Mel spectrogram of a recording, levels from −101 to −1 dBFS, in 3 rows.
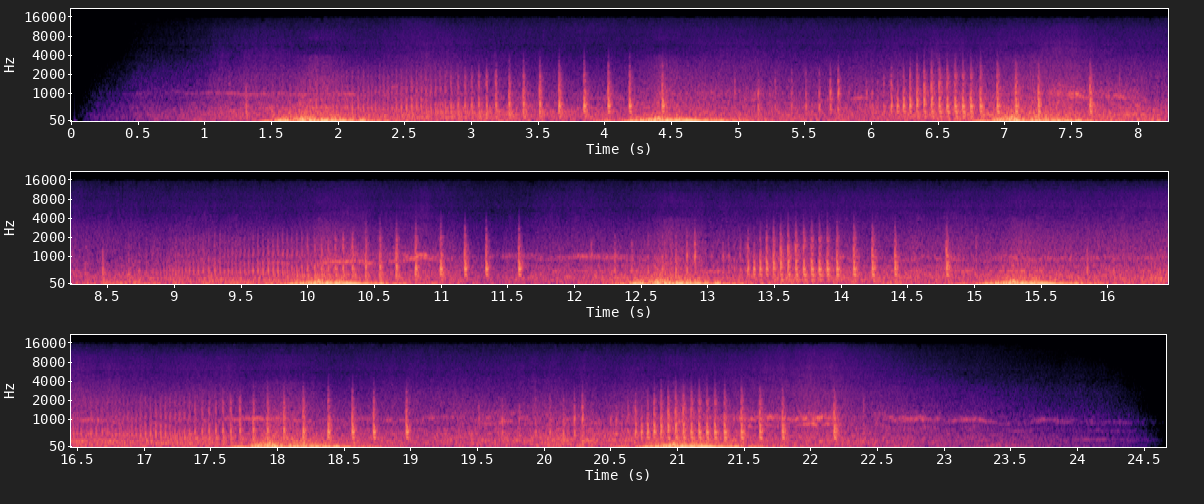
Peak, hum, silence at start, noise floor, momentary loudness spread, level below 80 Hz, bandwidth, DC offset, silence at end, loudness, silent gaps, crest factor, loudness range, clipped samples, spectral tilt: -10 dBFS; none; 0.8 s; -66 dBFS; 15 LU; -28 dBFS; 7.4 kHz; under 0.1%; 1.1 s; -31 LUFS; none; 18 dB; 2 LU; under 0.1%; -8.5 dB/octave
